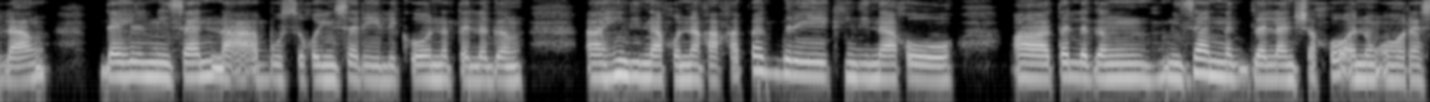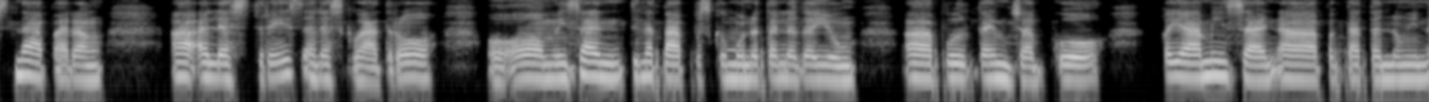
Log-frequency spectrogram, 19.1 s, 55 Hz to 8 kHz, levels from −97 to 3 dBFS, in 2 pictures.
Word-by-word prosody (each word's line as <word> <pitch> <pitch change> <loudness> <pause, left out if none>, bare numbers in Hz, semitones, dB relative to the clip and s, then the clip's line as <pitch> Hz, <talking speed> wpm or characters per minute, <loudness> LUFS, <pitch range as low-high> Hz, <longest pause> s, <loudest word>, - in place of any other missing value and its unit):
lang? 160 +2 0 0.3
Dahil 195 0 0
minsan, 190 +1 +1
naaabuso 170 0 -1
ko 170 - -2
yung 170 - 0
sarili 165 -2 -4
ko 175 0 -1
na 170 0 -2
talagang, 160 0 -2 0.4
ah, 185 - +3
hindi 195 -1 +2
na 175 -1 +4
ako 175 - -4
nakakapag-break, 195 - -1
hindi 180 -1 -2
na 175 0 +3
ako, 165 -2 -1 0.4
ah, 180 -1 +5
talagang 180 -2 -1
minsan 200 +3 +2
nagla-lunch 170 - 0
ako - - -1
anong 175 0 0
oras 165 -1 -2
na, 200 -3 +4
parang, 165 -1 0 0.5
ah, 195 -1 +5
3:00, 180 +2 -1
4:00 175 +2 0 0.4
Oo, 175 +3 +2
minsan 185 +1 +2
tinatapos 180 -3 +2
ko 175 - -5
muna 170 0 +1
talaga 175 -1 -1
yung, 165 -1 -1 0.4
ah, 180 -1 +6
full-time 180 -1 0
job 160 -2 -1
ko. 165 -1 +2 0.4
Kaya 190 -2 +5
minsan, 190 -4 +2
ah, 170 -1 +4
'pag 170 - -10
tatanungin 170 0 -2
175 Hz, 145 wpm, -23 LUFS, 170-185 Hz, 0.5 s, ah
